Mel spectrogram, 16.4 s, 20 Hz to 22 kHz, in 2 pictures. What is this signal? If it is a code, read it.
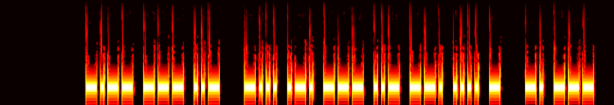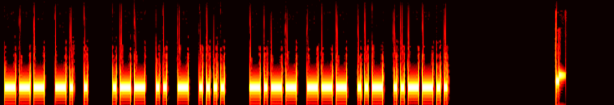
Morse code, heard as a keyed tone, about 25 wpm, 700 Hz. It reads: YOU BROUGHT NO ONE WITH YOU?
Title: Sentences from Top 500 Words 25wpm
